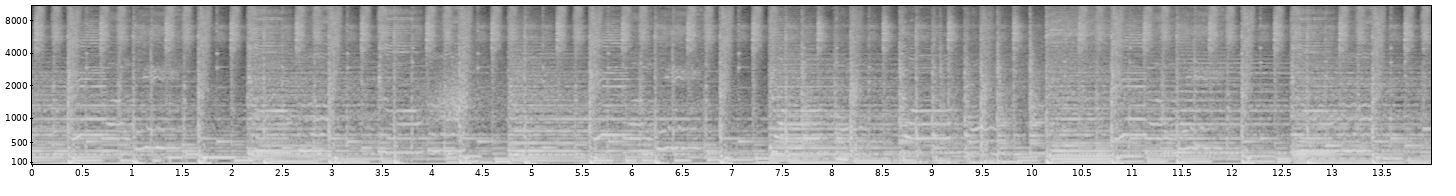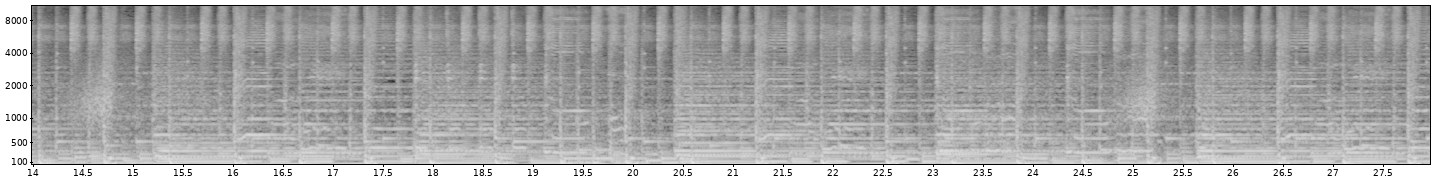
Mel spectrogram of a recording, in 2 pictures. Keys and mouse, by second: 1.1 s, 2.4 KP_1, 2.9 Return, 3.5 click, 3.7 s, 3.9 click, 4.6 KP_1, 4.7 Return, 5.2 click, 5.5 s, 5.7 ctrl+click, 6.2 KP_1, 7.4 Return, 8.6 click, 8.8 click, 9.5 Delete, 10.5 click, 11.1 click, 12.3 KP_1, 12.8 Return, 14.6 click, 15.4 ctrl+1, 16.2 1, 16.6 1, 20.6 click, 21.1 ctrl+click, 21.5 right click, 22.0 click, 23.4 click, 24.3 KP_3, 24.6 Return, 25.1 click, 25.9 click.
